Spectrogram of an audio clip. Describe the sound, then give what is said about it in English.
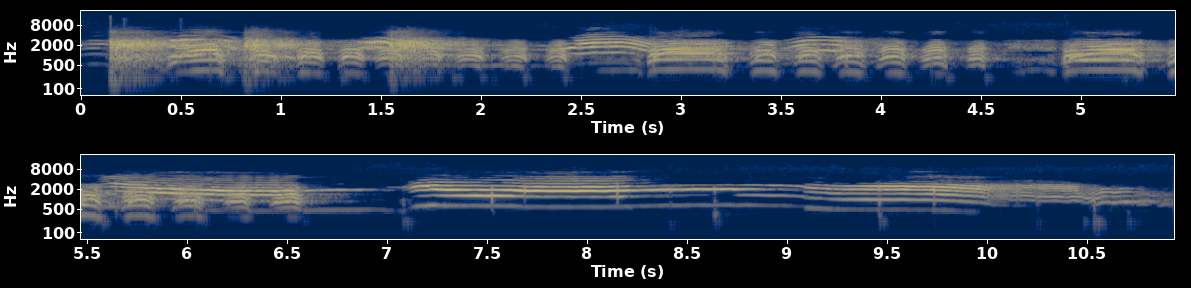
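A cat yowls and meows loudly and continuously, its drawn-out wavering cries rising and falling in pitch with only brief pauses between them. “Press, claw, what does it matter? You cursed animal.”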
